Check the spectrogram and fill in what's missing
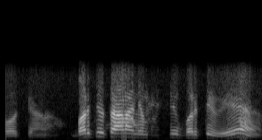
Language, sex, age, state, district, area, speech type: Kannada, male, 30-45, Karnataka, Raichur, rural, conversation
